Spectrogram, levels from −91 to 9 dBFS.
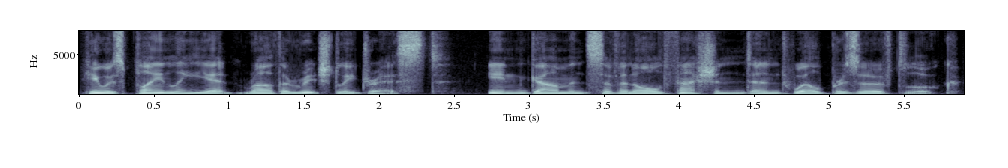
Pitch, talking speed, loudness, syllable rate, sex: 110 Hz, 165 wpm, -18 LUFS, 4.7 syllables/s, male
